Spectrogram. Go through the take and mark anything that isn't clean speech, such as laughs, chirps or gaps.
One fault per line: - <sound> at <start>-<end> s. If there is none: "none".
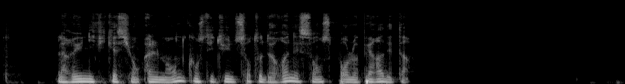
none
